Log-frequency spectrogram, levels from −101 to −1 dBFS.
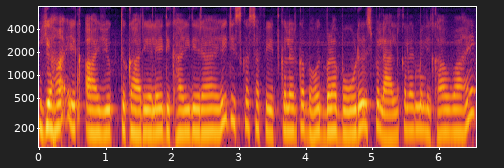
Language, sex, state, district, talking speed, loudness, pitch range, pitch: Hindi, female, Chhattisgarh, Bilaspur, 210 wpm, -20 LUFS, 175-200 Hz, 180 Hz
